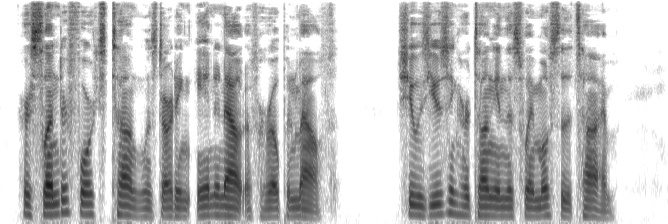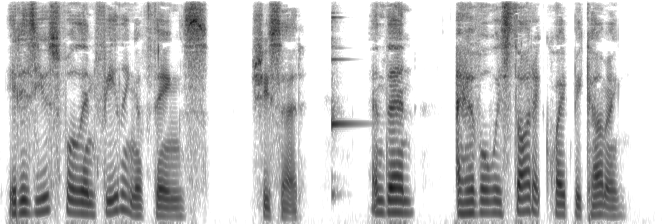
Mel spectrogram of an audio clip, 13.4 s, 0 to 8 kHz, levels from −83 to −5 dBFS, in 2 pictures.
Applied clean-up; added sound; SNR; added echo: none; Bell; 14 dB; none.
